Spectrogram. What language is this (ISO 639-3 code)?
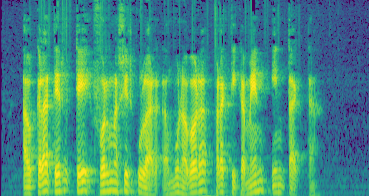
cat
